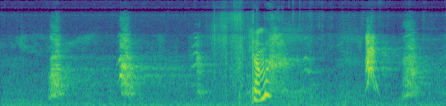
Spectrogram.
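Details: Pet dog Miah, a female, plays soccer outside, nudging the ball with her nose. She lets out five sharp, separate yipping barks about a second apart, with a person's encouraging voice mixed in.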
